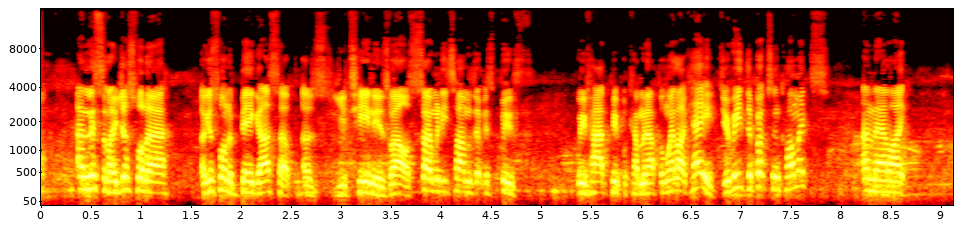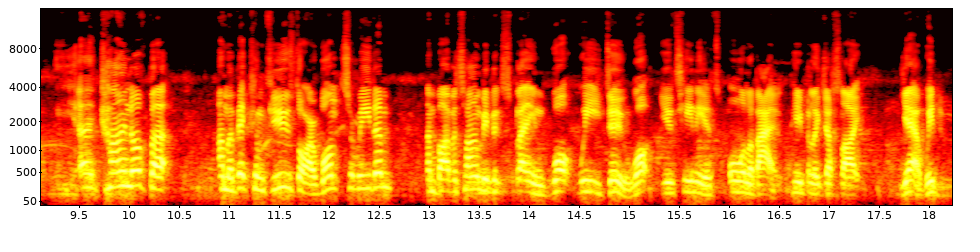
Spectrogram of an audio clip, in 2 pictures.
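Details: Adult man speaking; normal voice.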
